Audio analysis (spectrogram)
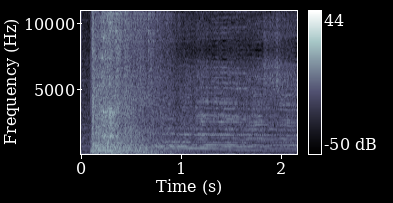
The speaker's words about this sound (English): There's a train coming.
